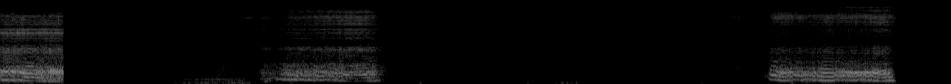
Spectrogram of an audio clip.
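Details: An adult man, the father, snoring in sleep: loud, rough, rattling snores on the in-breaths, separated by silent pauses; heavy snoring.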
